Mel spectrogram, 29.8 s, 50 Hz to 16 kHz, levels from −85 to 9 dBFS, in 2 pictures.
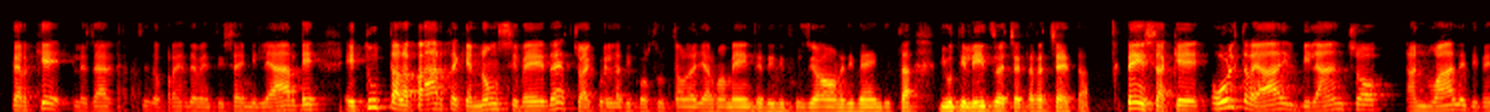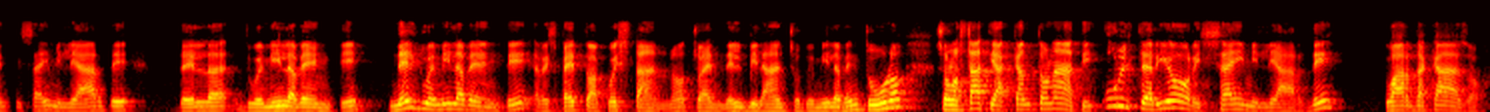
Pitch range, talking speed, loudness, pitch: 120-150 Hz, 115 wpm, -25 LUFS, 130 Hz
